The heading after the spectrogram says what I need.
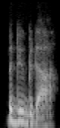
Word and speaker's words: Badobedah: when I named her madame buub rhymes with o laa a good name for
